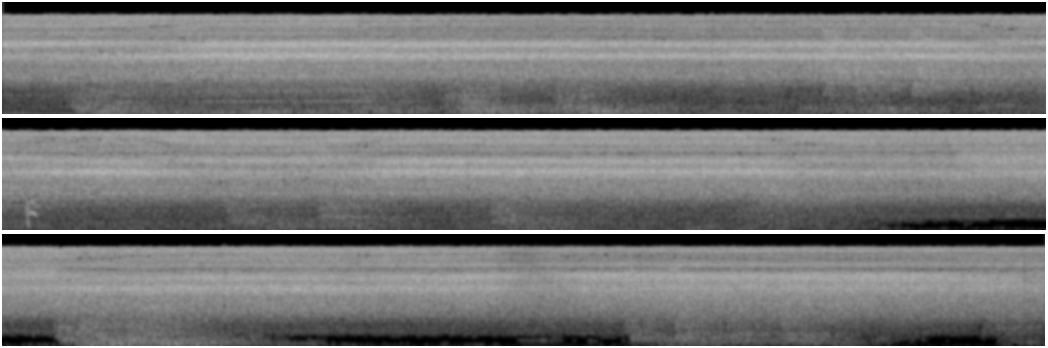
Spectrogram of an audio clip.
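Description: Steady loud hiss of a vacuum frying machine running, with a fainter low rumble underneath that drops out in places during the last third.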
